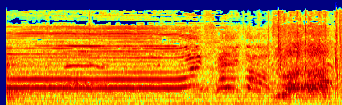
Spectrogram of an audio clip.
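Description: A man shouting a slogan call at a rally, holding one long high note for about two seconds, then rising into a few quick words. Near the end the crowd of protesters shouts back together in response.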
